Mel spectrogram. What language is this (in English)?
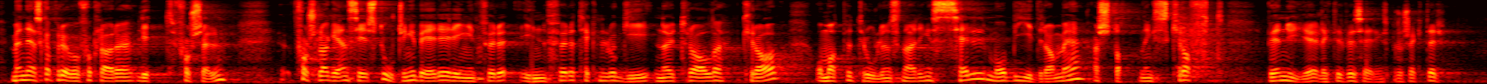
Norwegian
